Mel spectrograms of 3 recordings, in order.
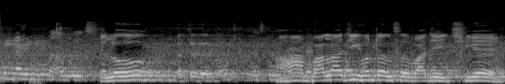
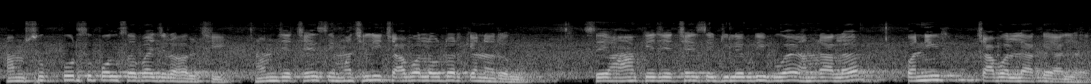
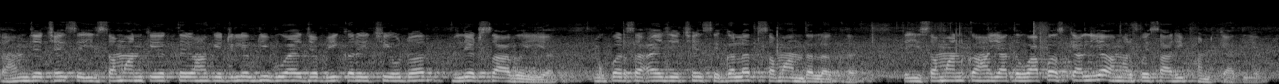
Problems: background conversations at intervals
